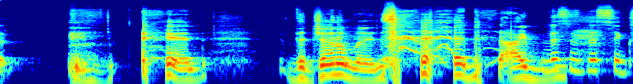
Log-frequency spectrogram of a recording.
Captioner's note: laughs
